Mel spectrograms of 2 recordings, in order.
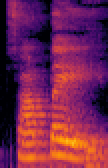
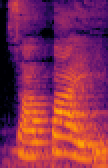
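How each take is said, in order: First: The word ends with a single e vowel. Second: The word ends with a two-vowel glide. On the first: "pakai e" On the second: "perubahan dua bunyi vokal atau vokal rangkap"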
